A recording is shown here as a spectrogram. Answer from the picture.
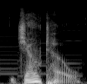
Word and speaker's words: Johto: I say it like that. Johto.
